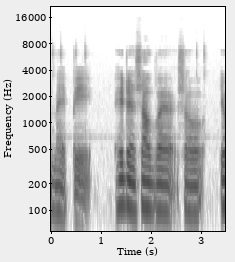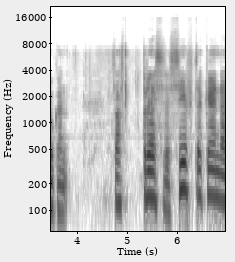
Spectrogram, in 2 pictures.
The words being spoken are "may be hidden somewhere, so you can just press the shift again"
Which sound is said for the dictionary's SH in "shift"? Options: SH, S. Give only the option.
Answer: S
